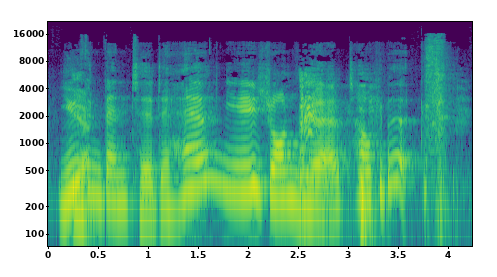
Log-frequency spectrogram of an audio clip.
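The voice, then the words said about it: Naomi Campbell impression, half English-American. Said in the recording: “Let's try and do the voice, because it's sort of half English, half American.”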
